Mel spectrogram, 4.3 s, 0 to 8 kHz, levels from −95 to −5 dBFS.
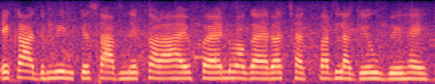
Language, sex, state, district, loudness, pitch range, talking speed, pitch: Hindi, female, Bihar, Patna, -16 LUFS, 210-220 Hz, 180 wpm, 215 Hz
